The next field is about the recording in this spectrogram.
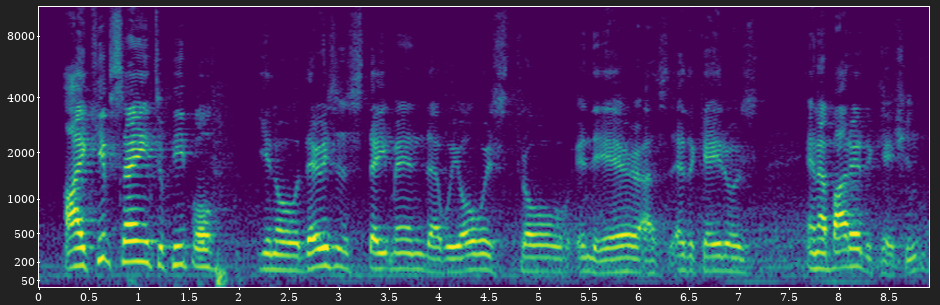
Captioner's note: none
